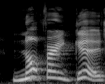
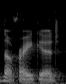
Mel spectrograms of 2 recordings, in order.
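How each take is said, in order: First: High, loud incredulous echo; angry shout. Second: Said in the usual way. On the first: A narrator's reading. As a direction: throw "Not very good?" back at the wife, shouting. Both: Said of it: "he shouts".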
